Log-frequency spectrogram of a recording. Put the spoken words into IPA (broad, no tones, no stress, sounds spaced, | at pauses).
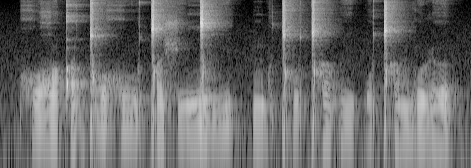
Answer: x u ʁ u qʼ i ɡ͡ǀ o x u ǀ ɐ ʃ i ŋ͡ǀ i | m b ə ǀʰ u ǀʰ ɐ p i p o ǀʰ ɐ m b u ɭ ə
